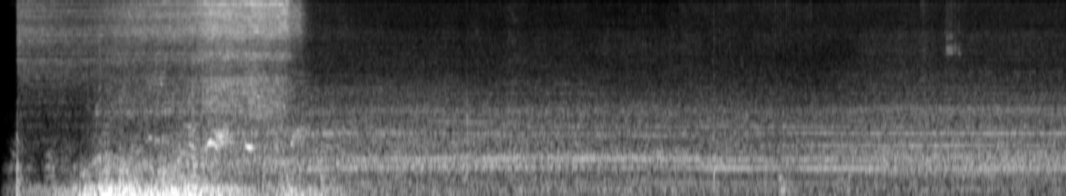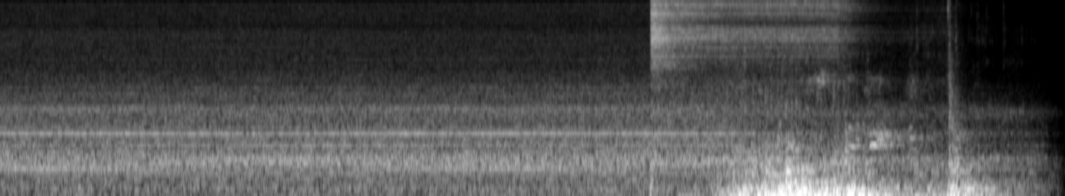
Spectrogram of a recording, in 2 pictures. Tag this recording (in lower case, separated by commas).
vehicle, metro, rail transport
